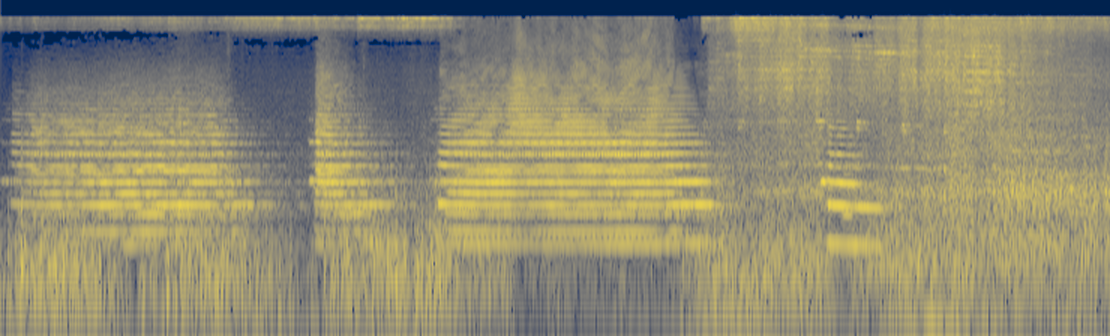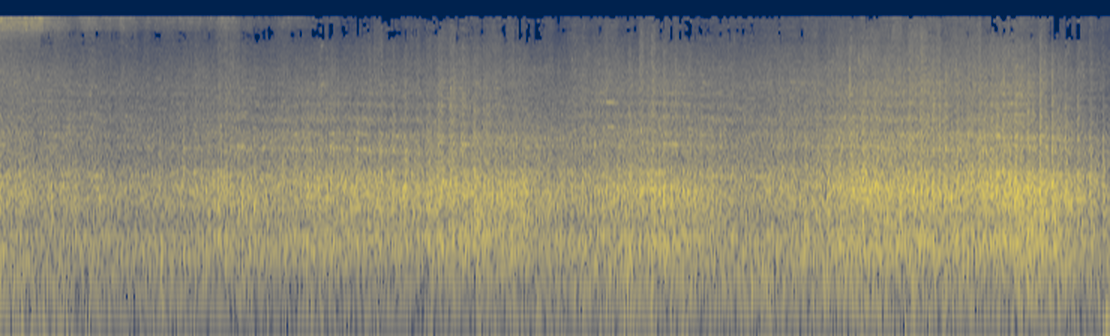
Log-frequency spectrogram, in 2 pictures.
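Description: Freight train locomotive horn sounding several long blasts as the train approaches a grade crossing, with a last brief blast dropping in pitch as the locomotives pass. Then the steady rumble and clickety-clack of freight cars rolling past on jointed-sounding track.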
